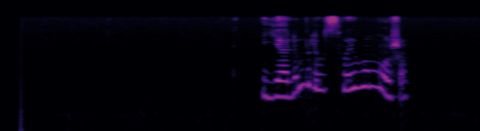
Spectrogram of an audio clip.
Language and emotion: Russian, positive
